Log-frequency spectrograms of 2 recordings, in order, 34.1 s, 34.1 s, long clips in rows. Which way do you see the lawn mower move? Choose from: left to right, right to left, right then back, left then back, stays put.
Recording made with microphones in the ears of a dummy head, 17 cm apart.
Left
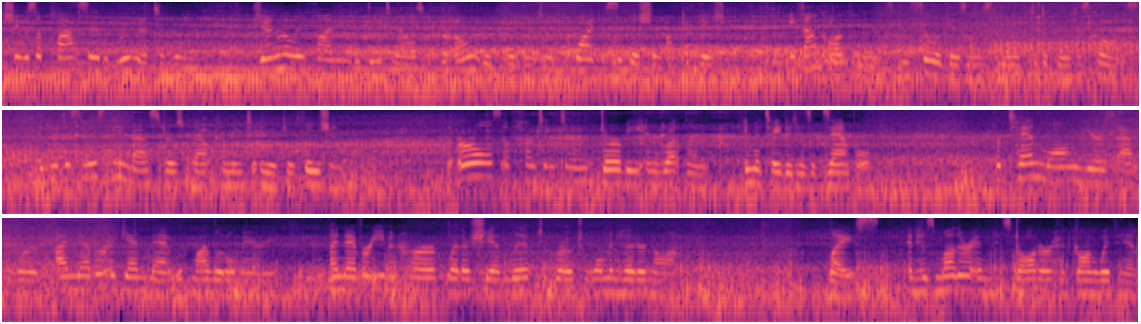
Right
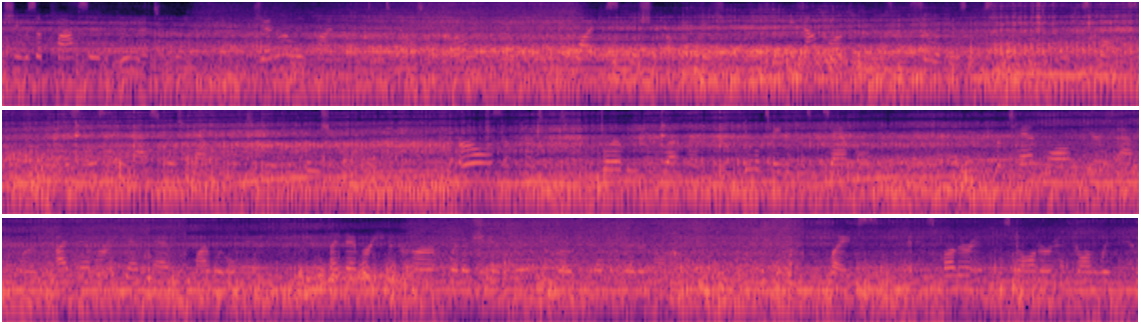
left to right.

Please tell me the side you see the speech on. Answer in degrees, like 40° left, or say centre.
70° left.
